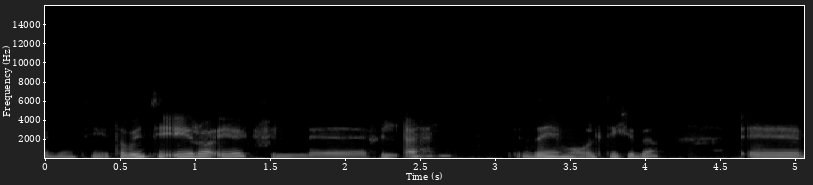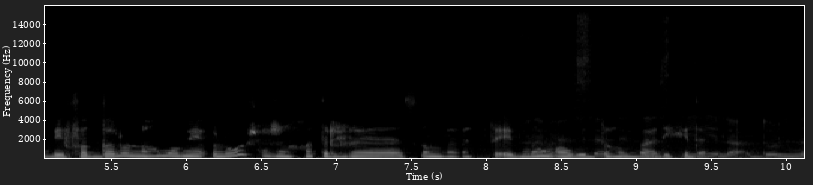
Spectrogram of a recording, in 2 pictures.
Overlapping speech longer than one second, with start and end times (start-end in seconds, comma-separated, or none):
8.2-9.5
